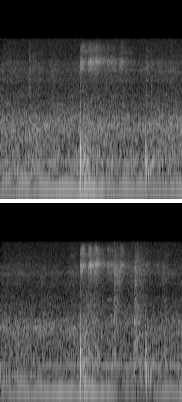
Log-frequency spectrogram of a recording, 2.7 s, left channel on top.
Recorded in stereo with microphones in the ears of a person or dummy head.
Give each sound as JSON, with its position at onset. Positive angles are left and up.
{"t": 1.2, "sound": "writing", "side_deg": -10, "distance_m": 0.7}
